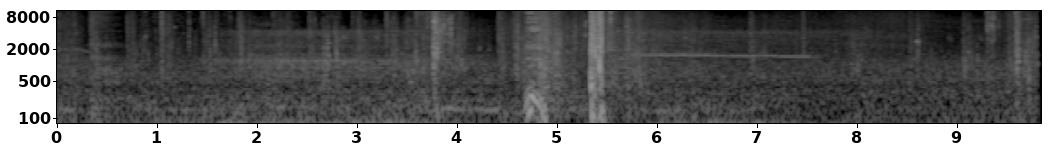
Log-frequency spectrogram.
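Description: Heavy footsteps crunch on dirt and stone.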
